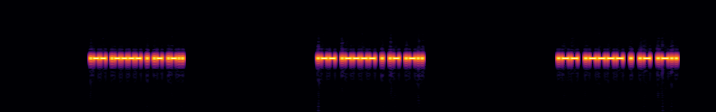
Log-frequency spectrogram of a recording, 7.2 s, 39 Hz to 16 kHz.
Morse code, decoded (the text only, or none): W1EAL W1EAL W1EAL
